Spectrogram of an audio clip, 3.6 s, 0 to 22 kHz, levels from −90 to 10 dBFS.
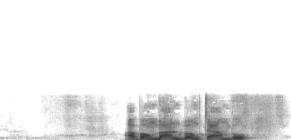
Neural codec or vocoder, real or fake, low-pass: codec, 24 kHz, 0.9 kbps, WavTokenizer, medium speech release version 1; fake; 7.2 kHz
